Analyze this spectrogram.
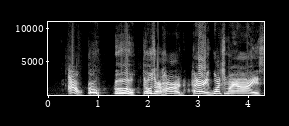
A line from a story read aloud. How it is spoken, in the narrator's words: yelled the other bad guy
